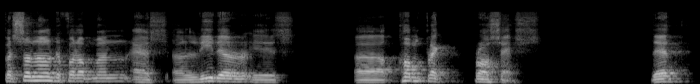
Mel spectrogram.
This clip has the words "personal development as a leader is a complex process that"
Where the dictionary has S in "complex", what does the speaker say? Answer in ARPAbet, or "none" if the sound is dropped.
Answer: none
